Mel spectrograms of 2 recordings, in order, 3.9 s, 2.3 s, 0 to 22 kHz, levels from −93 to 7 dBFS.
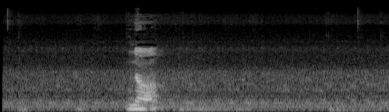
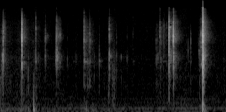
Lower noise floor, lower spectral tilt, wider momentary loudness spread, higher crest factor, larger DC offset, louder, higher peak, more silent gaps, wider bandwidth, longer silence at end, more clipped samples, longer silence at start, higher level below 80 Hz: second, -46 dBFS vs -62 dBFS; first, -6.5 dB/octave vs 3 dB/octave; about the same, 24 LU vs 26 LU; second, 24 dB vs 34 dB; neither; first, -24 LUFS vs -29 LUFS; second, -6 dBFS vs 0 dBFS; neither; second, 14 kHz vs 16.5 kHz; second, 0 s vs 0.2 s; neither; second, 0.05 s vs 1.7 s; first, -62 dBFS vs -70 dBFS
